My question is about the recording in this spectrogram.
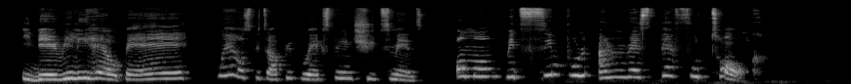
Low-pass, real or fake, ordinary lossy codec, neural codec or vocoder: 14.4 kHz; real; none; none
